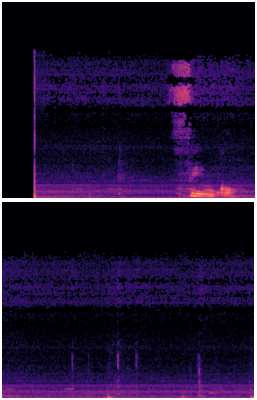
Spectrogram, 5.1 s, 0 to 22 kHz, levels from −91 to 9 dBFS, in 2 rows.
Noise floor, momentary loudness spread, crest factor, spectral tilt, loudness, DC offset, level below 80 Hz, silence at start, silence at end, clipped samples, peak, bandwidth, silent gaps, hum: -50 dBFS; 29 LU; 22 dB; -6.5 dB/octave; -22 LUFS; under 0.1%; -54 dBFS; 0.3 s; 0 s; under 0.1%; -6 dBFS; 16.5 kHz; none; none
